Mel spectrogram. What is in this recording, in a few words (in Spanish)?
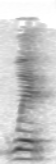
"huer", Silabas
